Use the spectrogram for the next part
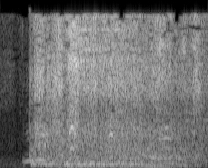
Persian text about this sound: چی بود؟ صدای انفجار راکت بود.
